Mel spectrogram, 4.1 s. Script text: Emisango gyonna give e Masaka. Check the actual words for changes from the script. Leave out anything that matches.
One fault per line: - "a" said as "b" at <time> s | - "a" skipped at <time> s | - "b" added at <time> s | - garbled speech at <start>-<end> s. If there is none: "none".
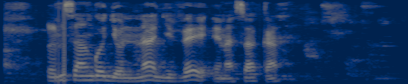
none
